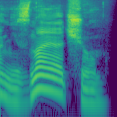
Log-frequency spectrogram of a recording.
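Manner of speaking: ordinary delivery, nothing marked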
